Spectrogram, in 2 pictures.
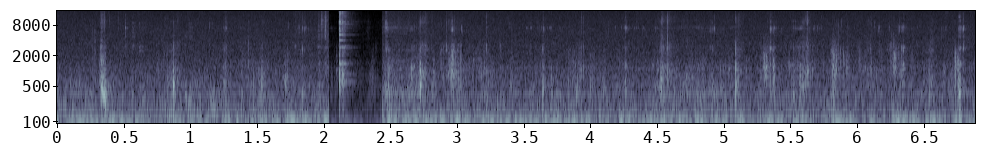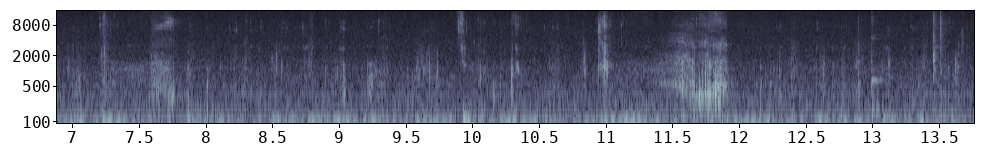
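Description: Close-miked chewing of a mouthful of kimchi fried rice, with many small wet mouth clicks, and one louder, longer sound shortly before the end.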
